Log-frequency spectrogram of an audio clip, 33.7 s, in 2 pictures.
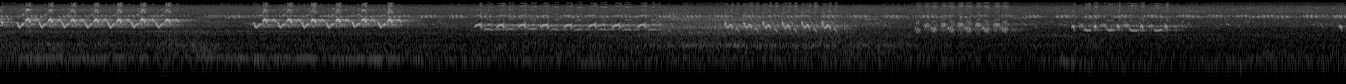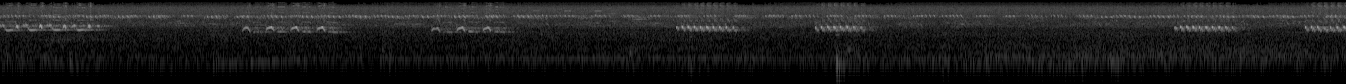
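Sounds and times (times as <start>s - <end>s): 
birds chirping: 0.0s - 15.7s, 16.4s - 18.2s, 18.9s - 26.3s, 27.0s - 29.0s, 30.4s - 33.6s.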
